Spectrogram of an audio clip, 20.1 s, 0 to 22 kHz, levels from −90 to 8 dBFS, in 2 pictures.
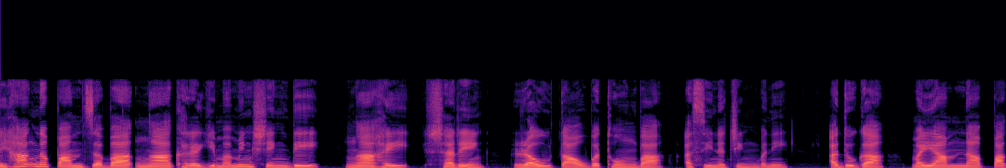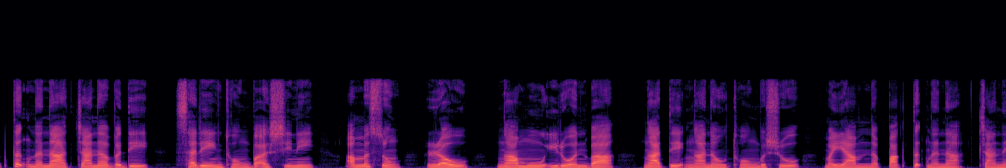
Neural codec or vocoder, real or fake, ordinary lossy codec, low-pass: none; real; none; none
